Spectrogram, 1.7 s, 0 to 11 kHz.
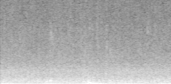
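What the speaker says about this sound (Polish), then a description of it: "deszcz pada mi w grze" Steady rain falling both outdoors and in Euro Truck Simulator 2, a continuous soft hiss with a faint low rumble rising briefly near the end, no voices.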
